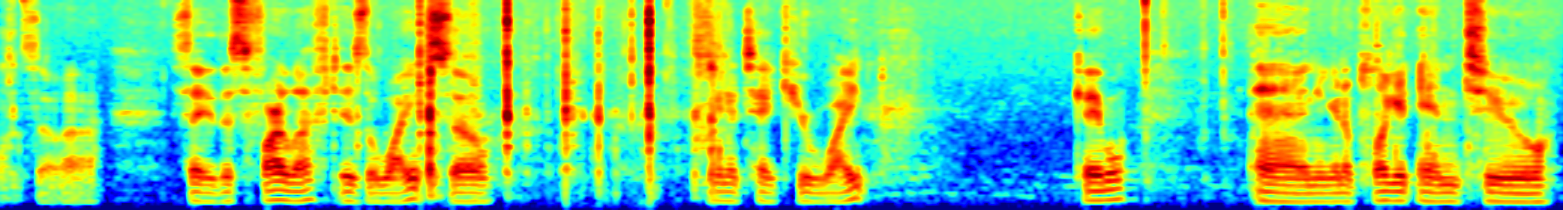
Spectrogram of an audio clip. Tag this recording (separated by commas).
Speech, inside a small room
